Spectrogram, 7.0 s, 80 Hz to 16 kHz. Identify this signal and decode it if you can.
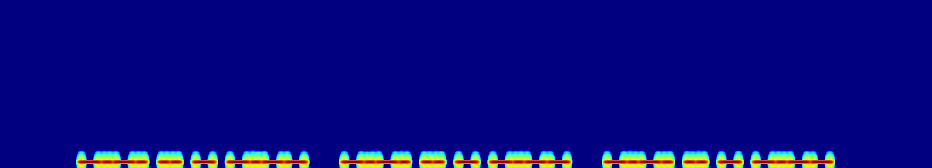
Morse code, heard as a keyed tone, about 28 wpm, 700 Hz. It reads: CITY CITY CITY
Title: Top 300 Words Repeated 28wpm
